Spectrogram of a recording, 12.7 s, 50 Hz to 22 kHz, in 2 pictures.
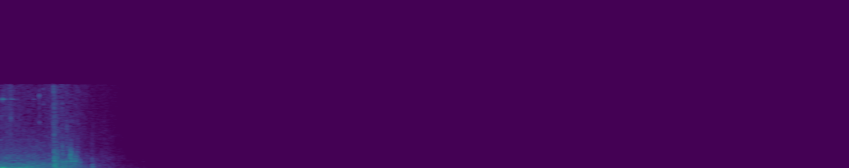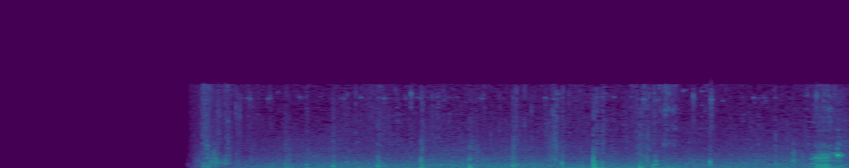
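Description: Horse hooves trot in The Witcher 3, a steady close clip-clop rhythm that starts only after a long stretch of silence and keeps going to the end.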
